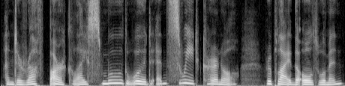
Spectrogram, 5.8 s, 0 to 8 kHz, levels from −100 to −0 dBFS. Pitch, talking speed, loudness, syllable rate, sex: 215 Hz, 135 wpm, -19 LUFS, 3.4 syllables/s, female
